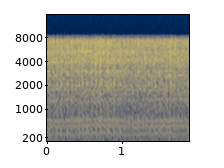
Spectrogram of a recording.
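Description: A Redmax GZ23N edger engine idles steadily and close up, a continuous even drone with a faint rhythmic pulse and no talking, running after carburetor and fuel line repair.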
